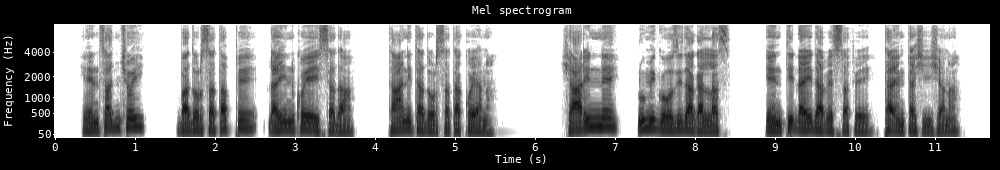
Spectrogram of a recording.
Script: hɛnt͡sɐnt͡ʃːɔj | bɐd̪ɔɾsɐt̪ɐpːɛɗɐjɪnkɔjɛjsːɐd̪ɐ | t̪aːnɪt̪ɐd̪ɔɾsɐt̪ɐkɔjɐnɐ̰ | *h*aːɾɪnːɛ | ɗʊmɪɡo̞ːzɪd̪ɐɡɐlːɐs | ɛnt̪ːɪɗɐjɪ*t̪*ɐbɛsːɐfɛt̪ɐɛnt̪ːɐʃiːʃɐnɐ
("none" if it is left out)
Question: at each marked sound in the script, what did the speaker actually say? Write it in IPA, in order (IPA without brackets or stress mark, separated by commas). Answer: ʃ, d̪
